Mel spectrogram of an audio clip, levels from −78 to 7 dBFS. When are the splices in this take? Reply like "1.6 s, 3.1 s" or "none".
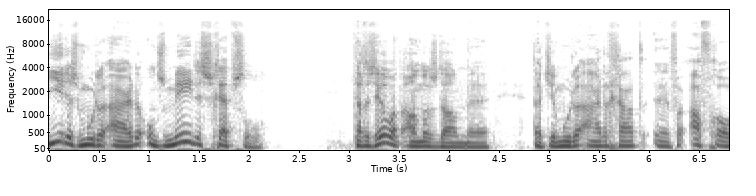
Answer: none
